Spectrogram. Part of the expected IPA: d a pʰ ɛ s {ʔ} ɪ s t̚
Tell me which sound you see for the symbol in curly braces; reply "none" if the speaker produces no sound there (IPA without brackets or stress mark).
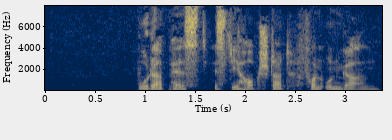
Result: t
